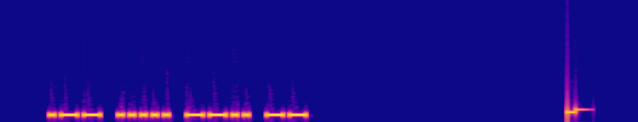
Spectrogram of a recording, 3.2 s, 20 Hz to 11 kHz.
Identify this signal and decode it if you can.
Morse code, heard as a keyed tone, about 39 wpm, 700 Hz. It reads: W5ZM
